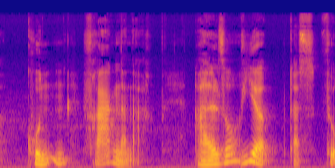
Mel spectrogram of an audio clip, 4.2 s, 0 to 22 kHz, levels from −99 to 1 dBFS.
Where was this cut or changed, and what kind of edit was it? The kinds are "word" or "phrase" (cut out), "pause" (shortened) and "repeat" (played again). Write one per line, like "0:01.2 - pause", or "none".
0:03.0 - word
